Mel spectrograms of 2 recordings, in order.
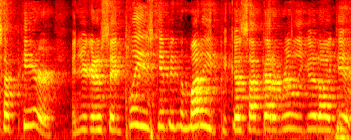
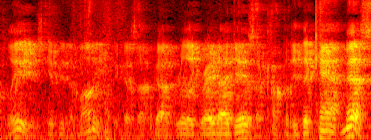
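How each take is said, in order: First: High, loud, pleading squeak; nervous pitch pushed up to the top. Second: Low, in charge. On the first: Nervous founder pitching venture capitalists, voice pushed high. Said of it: "You're gonna be nervous". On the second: Founder pitching venture capitalists from the low range, in charge. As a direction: lower pitched, brisk confident pitch. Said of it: "if instead you say". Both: Shown as a demonstration.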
